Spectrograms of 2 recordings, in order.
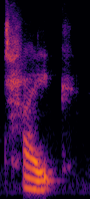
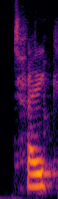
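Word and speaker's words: Teich: year old curt otto tyke tyke is spelled t-e-i-c-h he was the founder of the curt tyke company which was operated in chicago from 1898 to 1978.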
